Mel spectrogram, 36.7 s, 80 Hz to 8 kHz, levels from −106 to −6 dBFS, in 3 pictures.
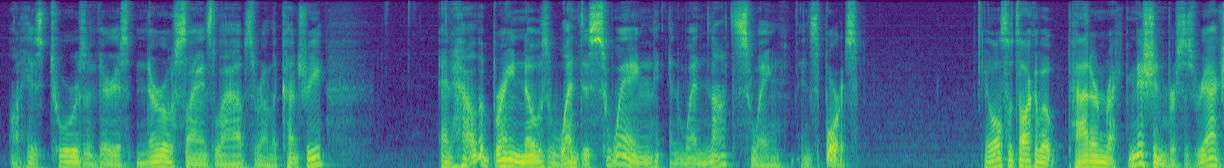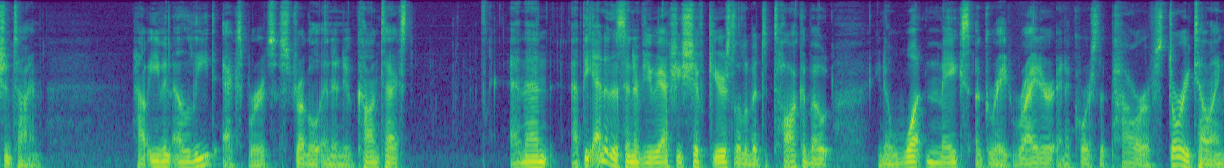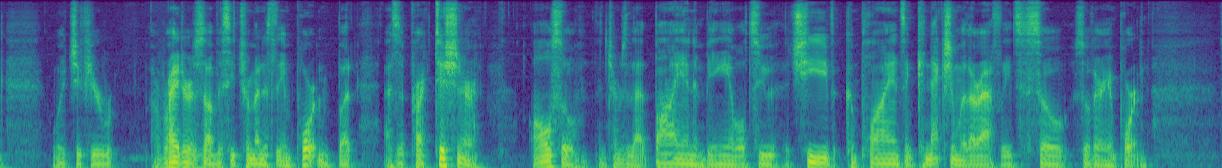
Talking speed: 180 wpm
